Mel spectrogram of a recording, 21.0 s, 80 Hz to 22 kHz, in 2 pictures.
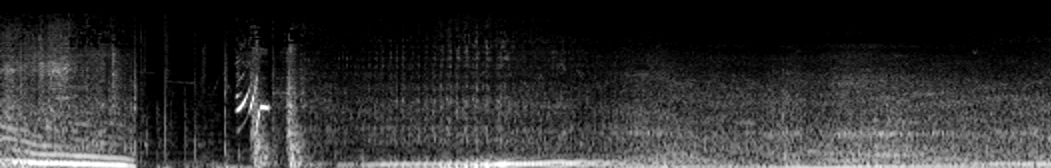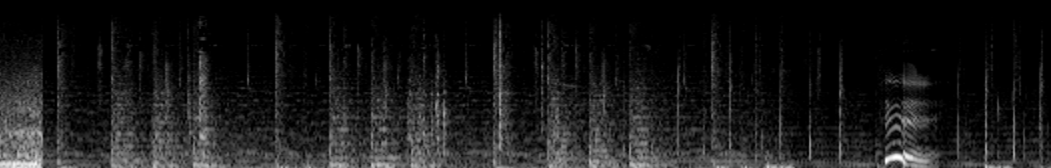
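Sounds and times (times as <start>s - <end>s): vehicle engine revving: 0.0s - 1.4s, 3.0s - 11.0s.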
